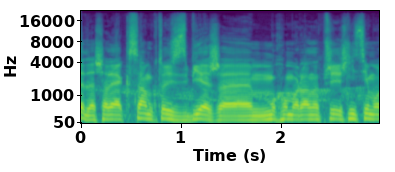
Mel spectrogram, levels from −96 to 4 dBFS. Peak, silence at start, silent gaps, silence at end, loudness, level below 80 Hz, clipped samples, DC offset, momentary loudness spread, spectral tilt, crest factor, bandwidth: 0 dBFS; 0 s; none; 0 s; -11 LUFS; -44 dBFS; under 0.1%; 0.5%; 3 LU; -5 dB/octave; 10 dB; over 20 kHz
